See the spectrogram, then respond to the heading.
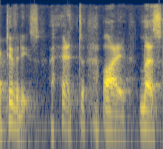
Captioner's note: laugh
